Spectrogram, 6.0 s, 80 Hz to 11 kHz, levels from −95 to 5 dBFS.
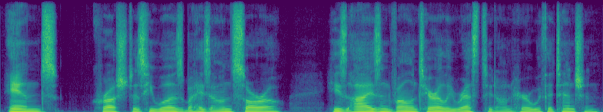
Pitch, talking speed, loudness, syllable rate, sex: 130 Hz, 170 wpm, -17 LUFS, 5.3 syllables/s, male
